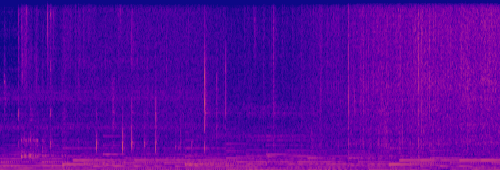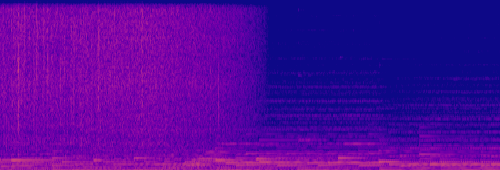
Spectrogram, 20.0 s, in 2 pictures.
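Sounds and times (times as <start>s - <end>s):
onions sizzling in hot oil: 0.0s - 15.3s
background music sustained notes: 0.0s - 20.0s.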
